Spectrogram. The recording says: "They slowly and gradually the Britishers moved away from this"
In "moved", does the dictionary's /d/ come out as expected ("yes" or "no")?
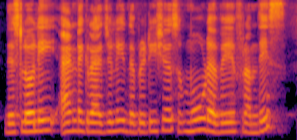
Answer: yes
